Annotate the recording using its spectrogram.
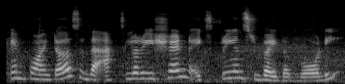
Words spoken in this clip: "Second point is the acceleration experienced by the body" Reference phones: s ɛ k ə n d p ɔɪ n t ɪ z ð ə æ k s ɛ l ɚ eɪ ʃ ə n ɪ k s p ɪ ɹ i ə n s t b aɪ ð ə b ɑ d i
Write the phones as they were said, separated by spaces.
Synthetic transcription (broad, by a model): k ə n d p ɔɪ n t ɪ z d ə æ k s ɛ l ɚ eɪ ʃ ə n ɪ k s p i ɹ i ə n s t b aɪ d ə b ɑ d i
